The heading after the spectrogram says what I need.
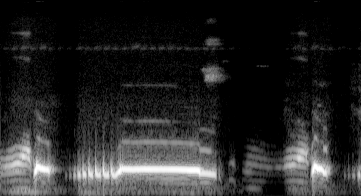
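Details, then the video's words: Barbary dove singing as a lure for a dove unwilling to sing: a sharp accented note, a short stammering run and a long even coo that dips at the end, then another clipped note. "Puter Macet Puter Malas Bunyi Langsung Ngaut"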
